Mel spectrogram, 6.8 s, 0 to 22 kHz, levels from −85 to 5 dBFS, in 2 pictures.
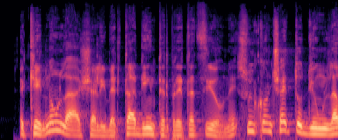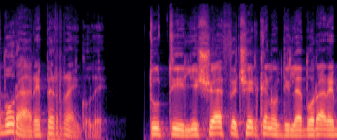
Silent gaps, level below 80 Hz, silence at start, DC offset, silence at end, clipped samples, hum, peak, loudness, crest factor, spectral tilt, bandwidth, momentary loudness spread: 4.64-4.80 s; -42 dBFS; 0.2 s; under 0.1%; 0 s; under 0.1%; none; 0 dBFS; -15 LUFS; 14 dB; -6 dB/octave; 17 kHz; 8 LU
